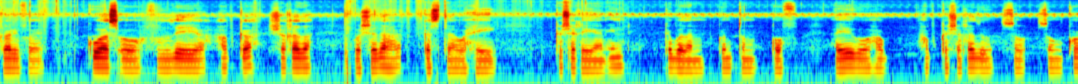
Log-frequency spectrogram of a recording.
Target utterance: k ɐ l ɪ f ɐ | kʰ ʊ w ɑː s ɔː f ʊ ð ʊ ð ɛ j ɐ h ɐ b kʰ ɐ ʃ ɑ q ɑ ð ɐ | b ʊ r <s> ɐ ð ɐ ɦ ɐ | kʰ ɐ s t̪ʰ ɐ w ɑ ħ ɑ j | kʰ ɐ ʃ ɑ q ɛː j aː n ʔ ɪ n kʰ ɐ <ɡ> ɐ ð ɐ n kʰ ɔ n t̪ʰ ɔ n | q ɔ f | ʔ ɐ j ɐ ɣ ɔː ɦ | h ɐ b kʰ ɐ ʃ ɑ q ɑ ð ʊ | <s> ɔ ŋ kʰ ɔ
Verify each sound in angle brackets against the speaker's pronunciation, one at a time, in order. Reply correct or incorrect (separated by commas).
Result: incorrect, incorrect, correct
